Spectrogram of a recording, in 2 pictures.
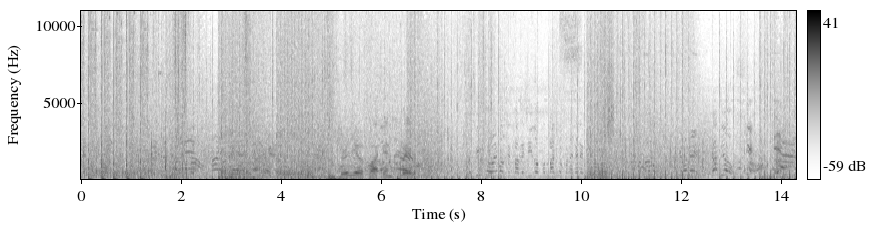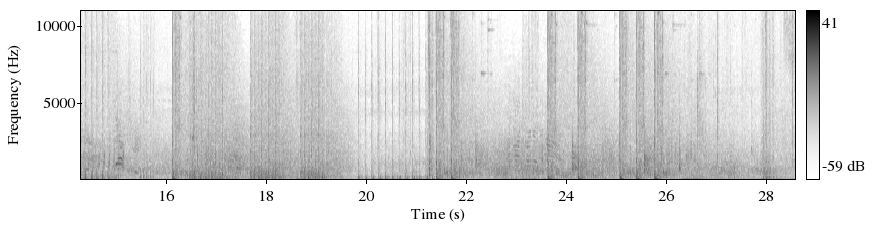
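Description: Rapid rifle shots crack in short bursts.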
